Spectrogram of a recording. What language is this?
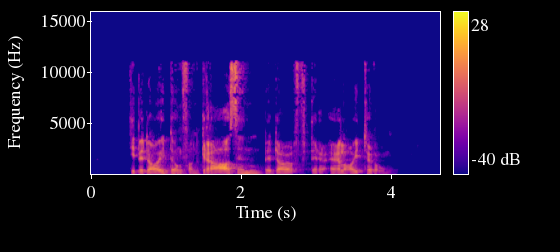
German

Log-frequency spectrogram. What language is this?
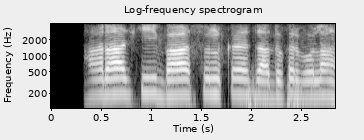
Hindi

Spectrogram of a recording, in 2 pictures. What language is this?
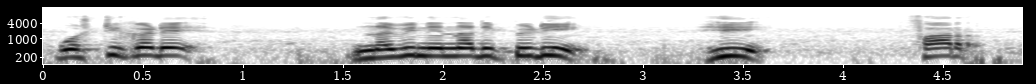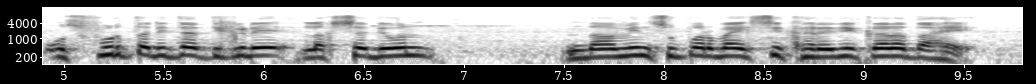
Marathi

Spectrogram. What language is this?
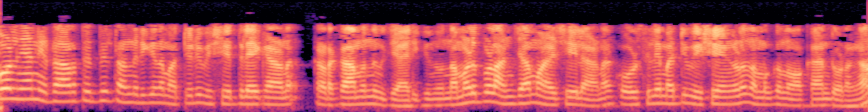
Malayalam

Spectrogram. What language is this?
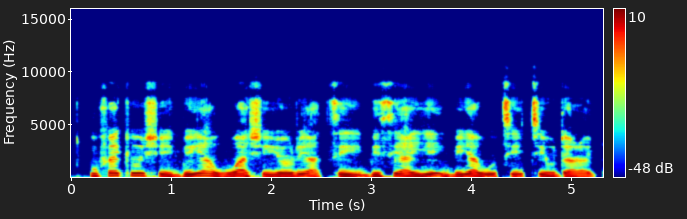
Yoruba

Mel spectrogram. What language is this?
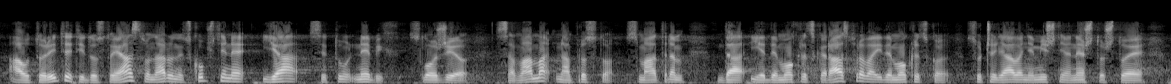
Serbian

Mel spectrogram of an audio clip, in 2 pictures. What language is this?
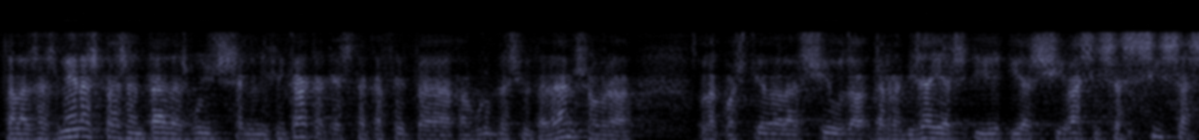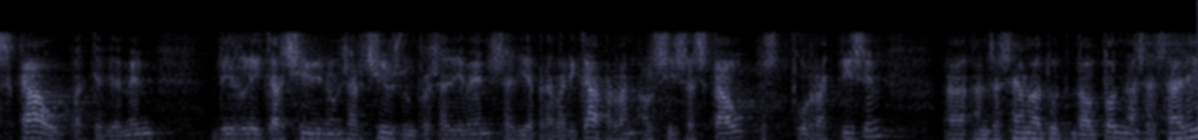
Catalan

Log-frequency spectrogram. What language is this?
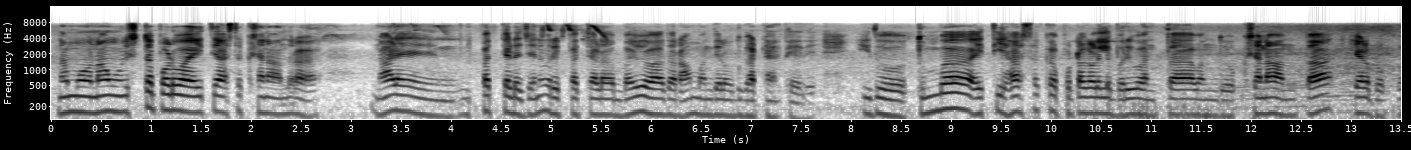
Kannada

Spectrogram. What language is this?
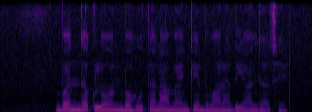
Magahi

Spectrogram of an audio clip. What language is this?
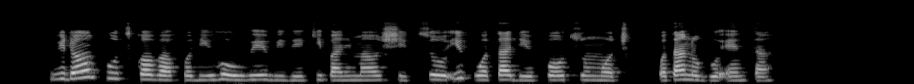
Nigerian Pidgin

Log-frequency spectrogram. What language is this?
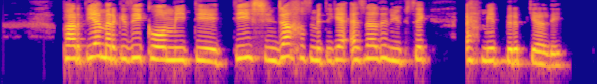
Uyghur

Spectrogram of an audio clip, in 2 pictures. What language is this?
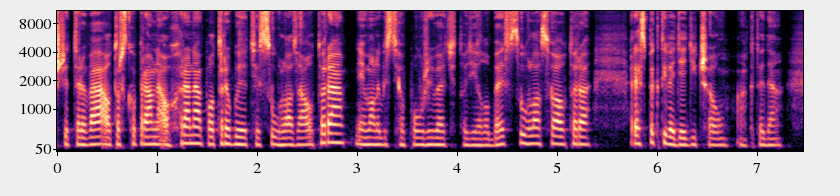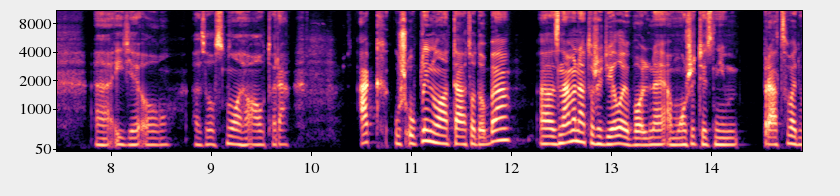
Slovak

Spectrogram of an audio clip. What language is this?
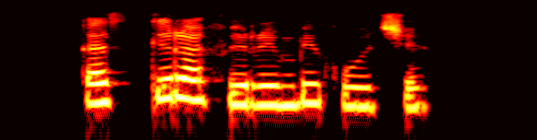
Taita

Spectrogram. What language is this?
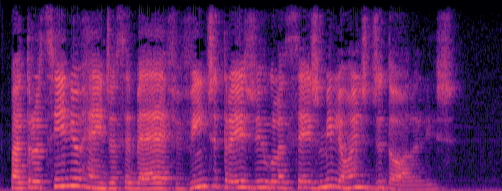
Portuguese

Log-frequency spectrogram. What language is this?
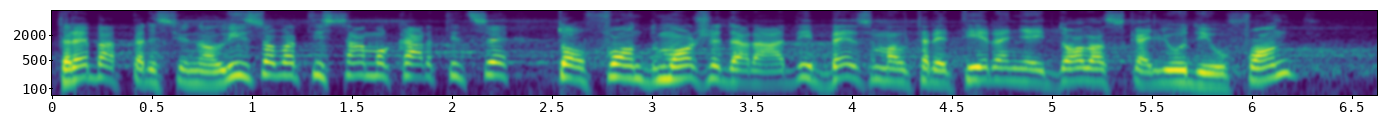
Serbian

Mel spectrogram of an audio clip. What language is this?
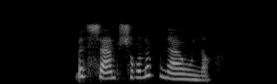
Kabyle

